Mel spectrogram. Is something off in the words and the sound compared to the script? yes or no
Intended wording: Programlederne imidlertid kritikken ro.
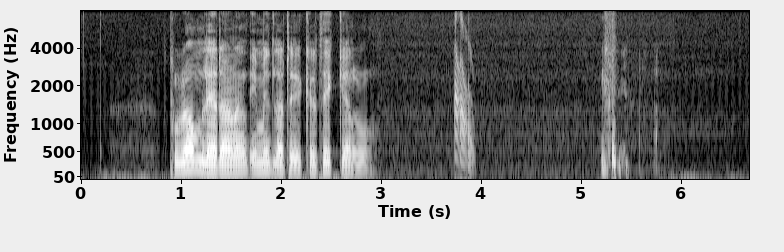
yes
